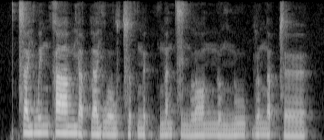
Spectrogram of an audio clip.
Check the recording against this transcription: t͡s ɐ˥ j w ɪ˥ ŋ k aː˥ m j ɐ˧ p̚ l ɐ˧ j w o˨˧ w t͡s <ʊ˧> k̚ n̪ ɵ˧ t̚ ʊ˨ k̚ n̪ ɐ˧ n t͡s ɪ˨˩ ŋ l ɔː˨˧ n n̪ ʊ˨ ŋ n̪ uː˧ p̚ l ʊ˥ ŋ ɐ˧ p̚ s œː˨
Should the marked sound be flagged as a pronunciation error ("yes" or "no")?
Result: no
